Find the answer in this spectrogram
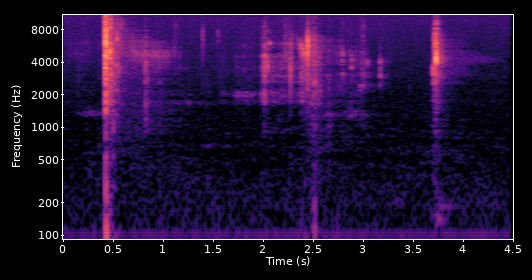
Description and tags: note: these samples maybe useful for horror media.
smiles to weebrian for the inspiration, the salads on me (literally)
(if this sound isn't what you're after, try another from the series)
arm, bones, break, effects, flesh, fx, horror, horror-effects, horror-fx, leg, limbs, neck, squelch, torso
